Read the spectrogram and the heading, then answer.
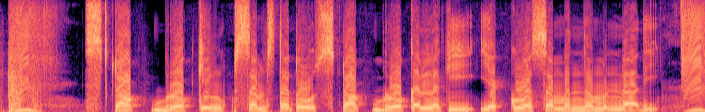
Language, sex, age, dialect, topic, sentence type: Telugu, male, 18-24, Southern, banking, statement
